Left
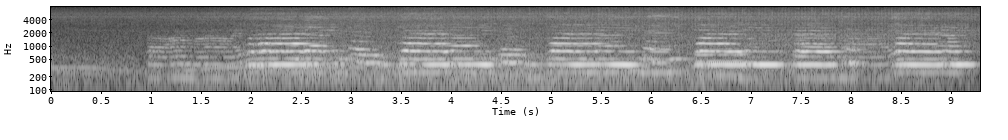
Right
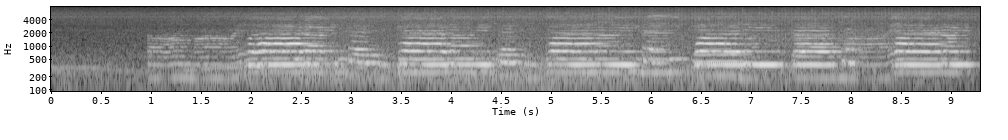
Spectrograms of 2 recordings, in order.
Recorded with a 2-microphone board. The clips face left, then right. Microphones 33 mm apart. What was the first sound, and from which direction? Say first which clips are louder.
Singing: right 2 dB; 20° right (ahead or behind).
